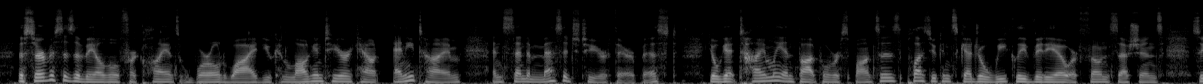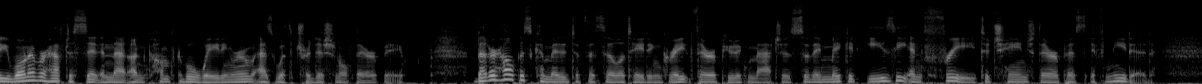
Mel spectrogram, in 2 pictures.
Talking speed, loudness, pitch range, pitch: 180 wpm, -36 LUFS, 105-140 Hz, 115 Hz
